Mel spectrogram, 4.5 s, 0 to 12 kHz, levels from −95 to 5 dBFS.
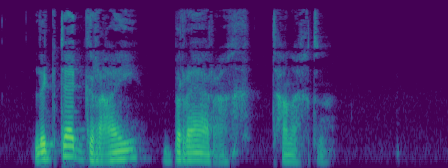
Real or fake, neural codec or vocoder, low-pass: real; none; 9.9 kHz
